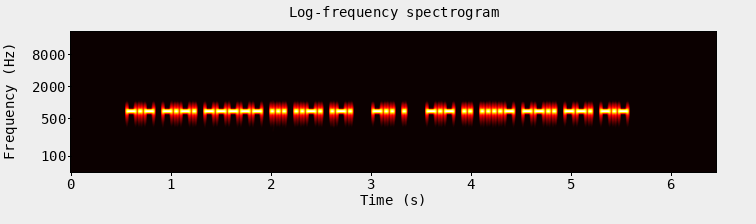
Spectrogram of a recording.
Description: Morse code, heard as a keyed tone, about 40 wpm, 700 Hz. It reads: KC0SFR DE KI4ZGK
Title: USA Callsign DE Callsign - 6 Characters - 40wpm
